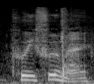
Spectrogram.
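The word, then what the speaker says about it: Pouilly-Fumé: i l l y f u m e pu fum is the correct answer and remember that champagne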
